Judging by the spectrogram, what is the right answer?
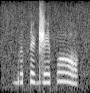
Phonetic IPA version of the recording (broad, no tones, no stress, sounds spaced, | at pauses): b ə θ ɛ ɖ ʐ ɛ p ɔ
